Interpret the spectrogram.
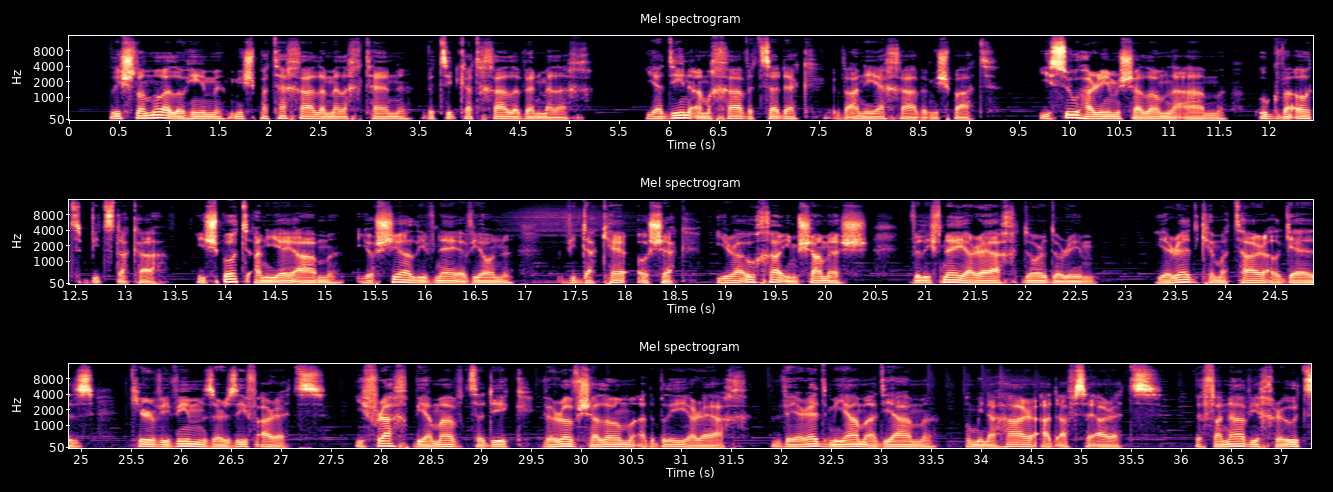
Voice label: poetry and prayer psalm hebrew; Meir Soloveichik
